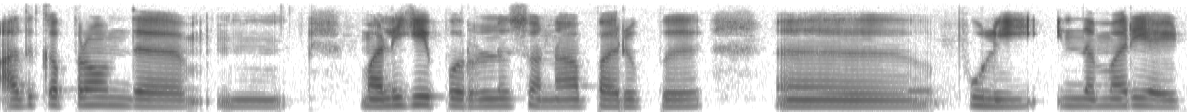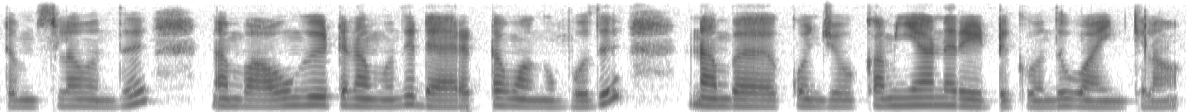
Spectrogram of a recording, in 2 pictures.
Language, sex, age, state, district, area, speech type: Tamil, female, 30-45, Tamil Nadu, Erode, rural, spontaneous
